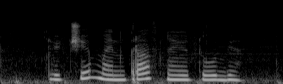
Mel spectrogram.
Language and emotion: Russian, neutral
